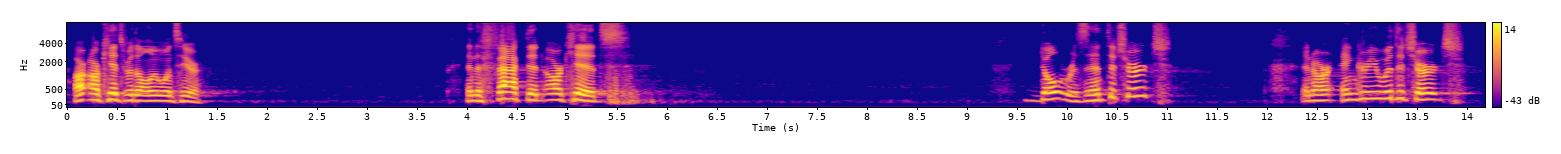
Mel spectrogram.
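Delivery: crying, tearful, choked-up voice. Speaking at the church after making a joke, crying while speaking. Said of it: "Sorry, I'm crying".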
